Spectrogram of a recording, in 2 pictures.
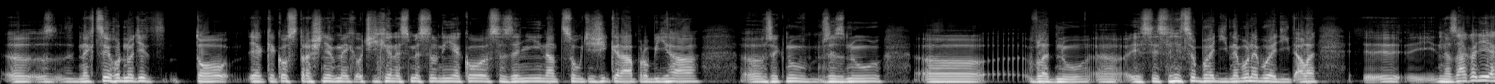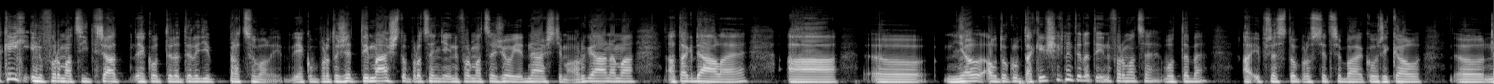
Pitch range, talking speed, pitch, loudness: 125-140 Hz, 145 wpm, 130 Hz, -15 LUFS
